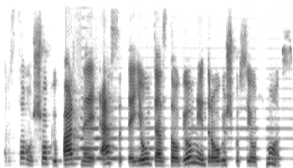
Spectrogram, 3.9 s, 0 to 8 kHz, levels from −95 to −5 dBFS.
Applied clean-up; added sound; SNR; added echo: neural mask model RNNoise.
